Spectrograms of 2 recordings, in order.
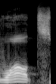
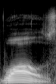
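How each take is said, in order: First: A t sound comes before the final s. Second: No t sound comes before the final s. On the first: This is how most people say the name. The speaker calls it wrong. "Everyone's saying Waltz" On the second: This matches the spelling of the name. The speaker calls it right. "but it's Walls, I believe"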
